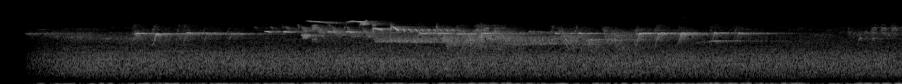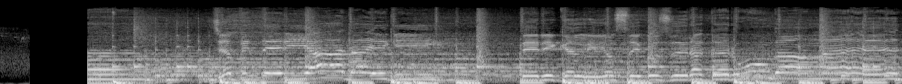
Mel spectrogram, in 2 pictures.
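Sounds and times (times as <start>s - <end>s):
steady outdoor hiss: 0.3s - 9.3s, 10.4s - 18.0s
small birds chirping and trilling: 0.3s - 9.4s.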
